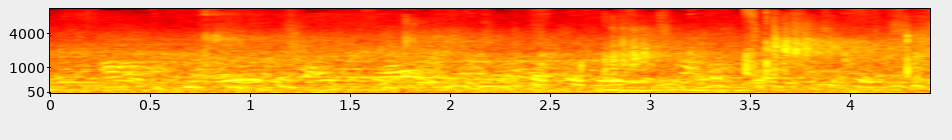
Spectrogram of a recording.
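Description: Table tennis ball being served and rallied, sharp clicks of the ball off the paddles and the table over a background of chatting voices.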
